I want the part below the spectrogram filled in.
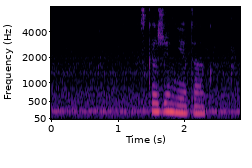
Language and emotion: Russian, neutral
